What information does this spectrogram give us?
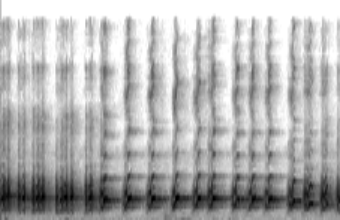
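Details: Provocation lure of a yellow-vented bulbul: a quick burst of chatter followed by evenly spaced, bright two-part chirps repeated roughly three times a second.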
